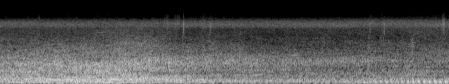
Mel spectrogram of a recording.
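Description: A motor vehicle's engine running, a low pulsing rumble that swells about a second in, eases off, and rises again near the end.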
